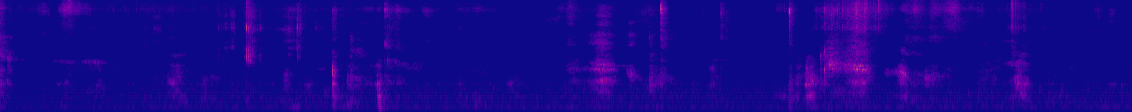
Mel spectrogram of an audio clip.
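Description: Plastic clicks and rustles as a charger and cable are handled.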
